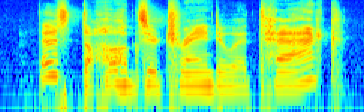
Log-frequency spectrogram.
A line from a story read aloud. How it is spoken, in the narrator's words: croaked in surprise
